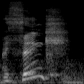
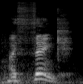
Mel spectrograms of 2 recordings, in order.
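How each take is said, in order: First: "I think?" with a high rising questioning tune; doubting question. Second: Said in the usual way. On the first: Shown as a demonstration.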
